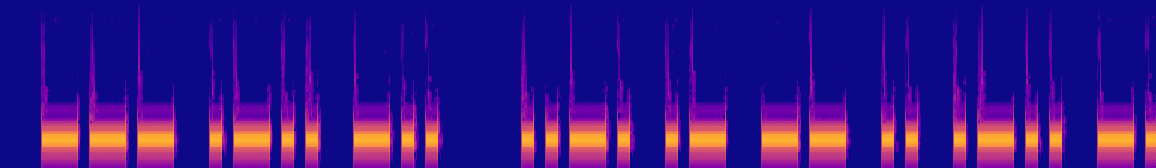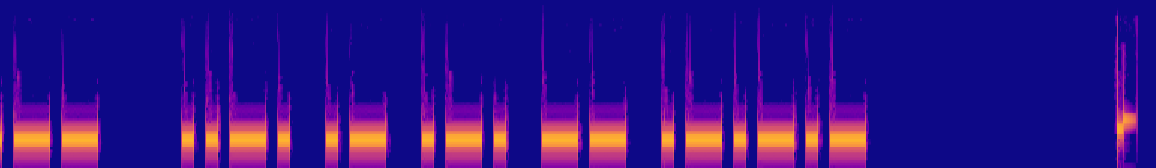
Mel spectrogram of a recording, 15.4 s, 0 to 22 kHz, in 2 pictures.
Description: Morse code, heard as a keyed tone, about 15 wpm, 700 Hz. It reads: OLD FAMILY FARM.
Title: Sentences from Top 1000 Words - Review Part 2 - 15wpm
